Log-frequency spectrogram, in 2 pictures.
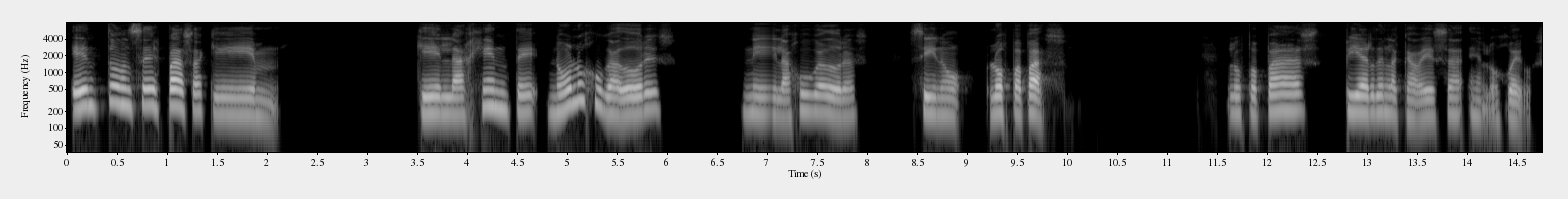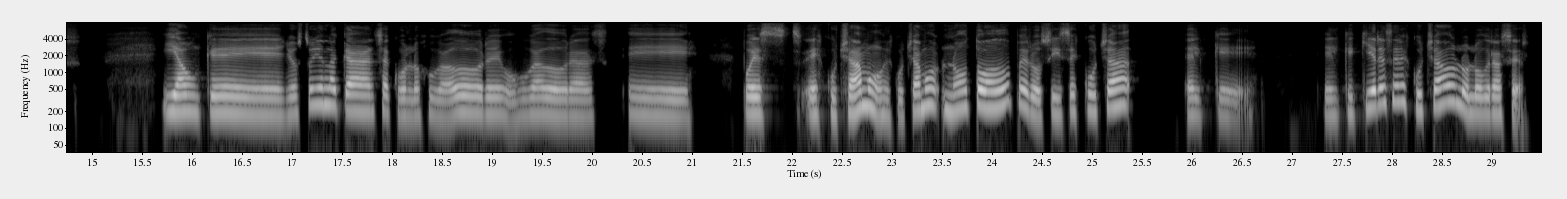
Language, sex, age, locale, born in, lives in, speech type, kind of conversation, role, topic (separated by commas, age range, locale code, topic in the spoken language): Spanish, female, 50-54, es-VE, Venezuela, United States, conversation, advice, user, ¿Cómo puedo mantener la calma ante comentarios negativos sin reaccionar impulsivamente?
